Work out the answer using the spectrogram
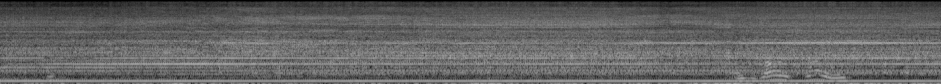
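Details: Small electric extractor pump sucking engine oil through the dipstick tube for an oil change on a 2007 Monterey 214FS with a MerCruiser 5.0 MPI. It gives a loud, steady hum with a high hiss and no stutter, gets a little hot and is slow; normal running.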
